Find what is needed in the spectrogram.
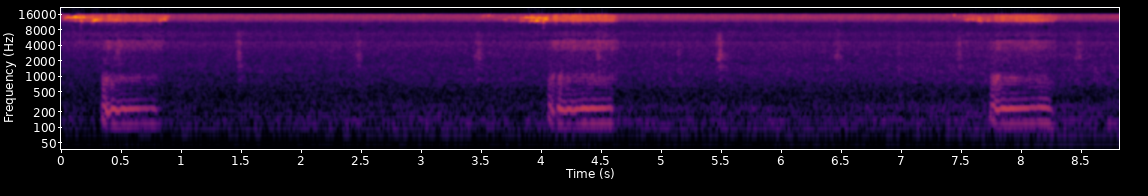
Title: チワワのいびき chihuahua’s snoring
